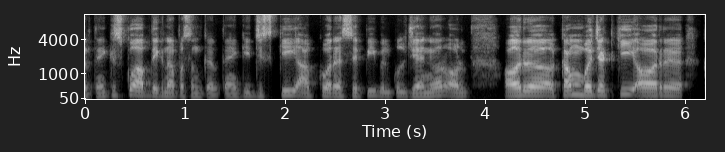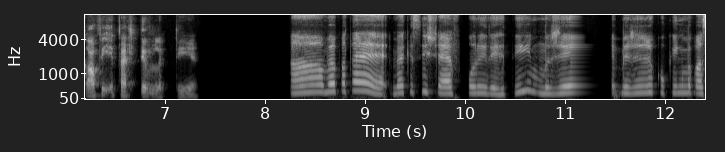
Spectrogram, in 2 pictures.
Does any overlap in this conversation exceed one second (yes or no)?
no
